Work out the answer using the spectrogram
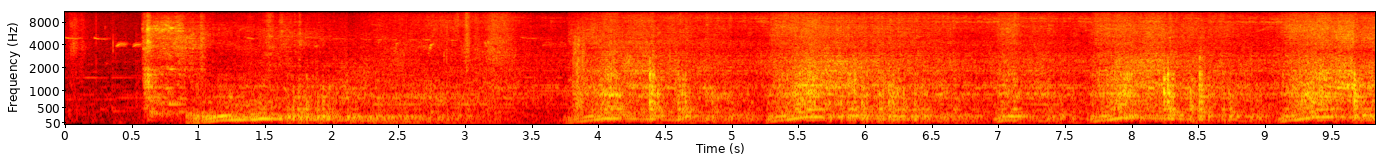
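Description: BMW X6 M50i's V8 petrol engine revved in a series of short throttle blips, each rising quickly in pitch and falling back. The first comes about a second in, and the rest follow more closely from about four seconds on. The reviewer finds the exhaust note dull and blames the particulate filter.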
